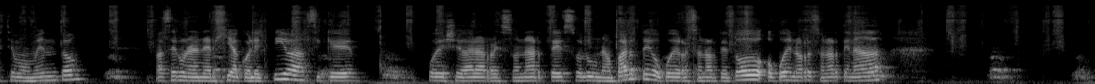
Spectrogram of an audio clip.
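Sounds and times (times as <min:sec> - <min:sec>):
speech: 0:00.1 - 0:10.3
dog barking: 0:01.0 - 0:01.4, 0:03.2 - 0:04.2, 0:09.9 - 0:10.9.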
